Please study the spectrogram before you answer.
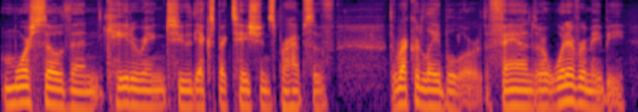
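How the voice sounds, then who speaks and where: A man's voice: medium pitch, flat delivery, normal speed, vocal fry, darkish tone, no room sound. A man hosting an interview, asking earnest and enthusiastic questions in casual chat. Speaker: podcast host.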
